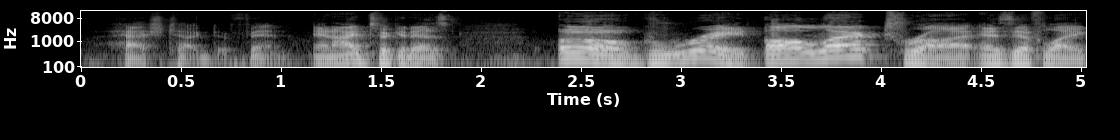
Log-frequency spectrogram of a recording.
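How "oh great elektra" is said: put-on sarcastic reading. Acting out how they read an online comment: imitating a sarcastic reading.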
